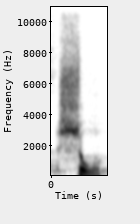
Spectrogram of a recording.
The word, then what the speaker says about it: chaud: AU in French is O. So CHAU becomes chaud.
